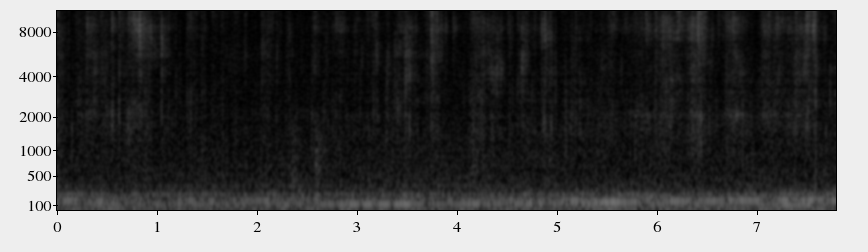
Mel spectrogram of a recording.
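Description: Fingertips press and crinkle a small black cloth drawstring bag holding a soap bar. The result is a quiet, continuous crinkling and rustling with scattered bright crackles over a steady low hum.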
